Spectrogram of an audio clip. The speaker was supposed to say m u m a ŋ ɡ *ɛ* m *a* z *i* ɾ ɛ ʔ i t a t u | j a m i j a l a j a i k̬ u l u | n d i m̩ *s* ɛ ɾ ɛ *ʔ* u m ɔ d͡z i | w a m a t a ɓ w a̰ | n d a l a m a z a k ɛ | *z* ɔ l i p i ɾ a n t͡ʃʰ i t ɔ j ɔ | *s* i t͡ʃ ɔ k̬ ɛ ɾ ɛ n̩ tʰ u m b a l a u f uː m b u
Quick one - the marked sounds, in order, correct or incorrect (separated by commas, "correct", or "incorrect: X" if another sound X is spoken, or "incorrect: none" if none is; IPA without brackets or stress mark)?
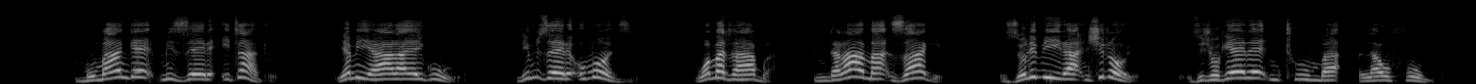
correct, incorrect: i, incorrect: ɛ, incorrect: z, correct, correct, incorrect: z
